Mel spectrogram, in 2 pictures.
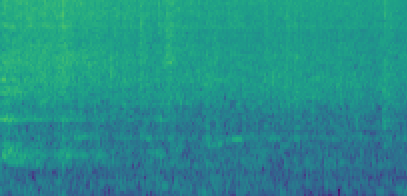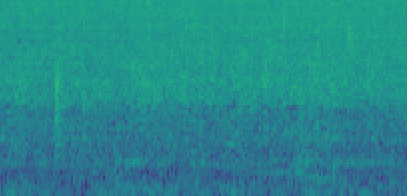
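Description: Frozen peas and carrots hitting a hot frying pan for chicken fried rice, producing a loud, steady hiss of sizzling oil that holds throughout, with no voices.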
